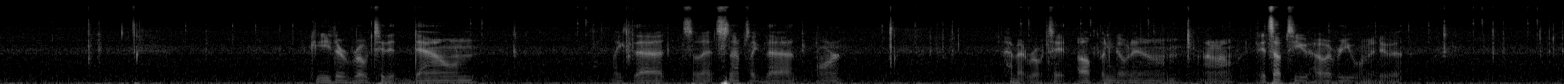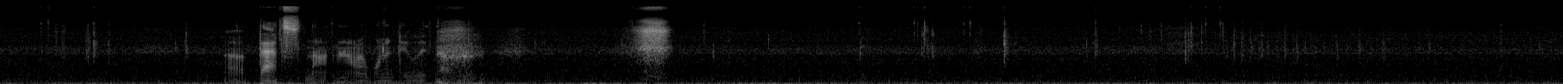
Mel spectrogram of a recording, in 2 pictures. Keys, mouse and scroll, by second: 1.2 Right, 4.0 r, 5.5 g, 6.7 Left, 7.4 Right, 7.9 Left, 8.4 Right, 9.7 r, 10.8 r, 11.4 g, 12.3 Left, 12.9 Right, 14.8 g, 15.3 r, 15.7 r, 17.0 Left, 17.7 Right, 20.1 g, 20.7 Left, 21.4 Right, 25.2 g, 26.0 Left, 26.8 Right, 28.3-28.7 Left, 29.1-29.4 Right, 29.7 Right, 30.2 Right.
